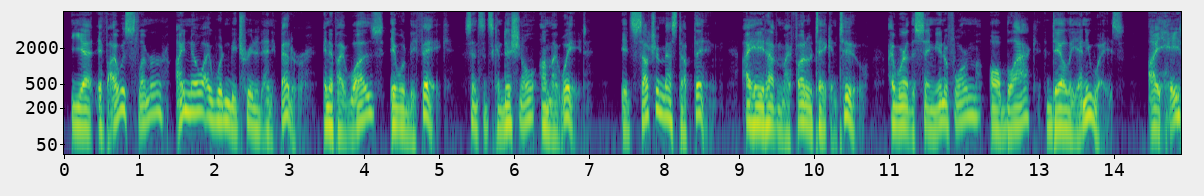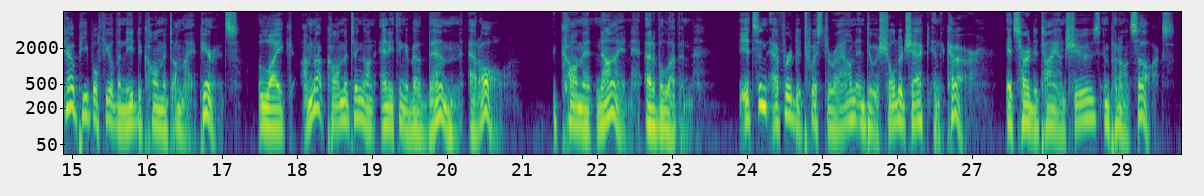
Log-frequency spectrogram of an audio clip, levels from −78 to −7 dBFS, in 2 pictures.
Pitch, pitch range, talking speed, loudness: 105 Hz, 95-125 Hz, 200 wpm, -21 LUFS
